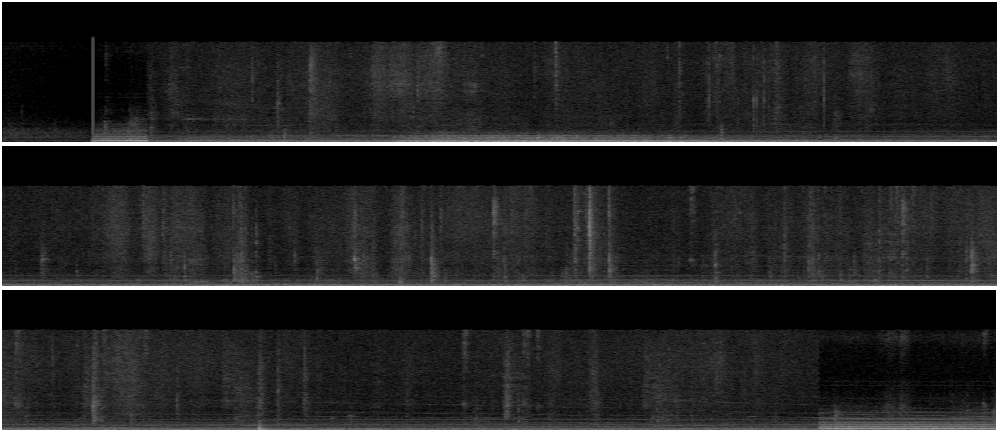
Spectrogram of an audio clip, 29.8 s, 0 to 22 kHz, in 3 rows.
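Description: Inside an MRB Class 1440 (Alstom Coradia Continental) electric multiple unit under way: a steady rumble of wheels on track with a steady drive whine. Over the last several seconds the whine falls in pitch as the train slows into a station, with one sharp knock partway through.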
